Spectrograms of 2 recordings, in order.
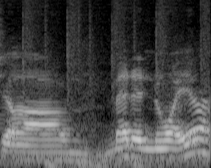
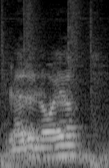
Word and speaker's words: Metanoia: And then Persephone, which Metanoia, I think is how you pronounce it. I think. Metanoia.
